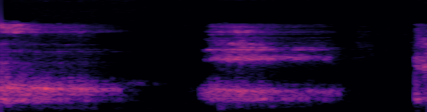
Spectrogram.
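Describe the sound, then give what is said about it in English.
Darth Vader's slow, heavy mechanical respirator breathing from a Star Wars trailer: a long hissing inhale, a pause, then a matching exhale, steady with a raspy, filtered tone and no talking. “We did not get a look at Vader yet from the trailer, but we did hear the voice, or the breathing.”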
